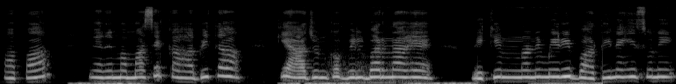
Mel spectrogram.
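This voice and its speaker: A woman voicing a meek schoolgirl daughter who asks politely in a soft, pleading way. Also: extremely high pitch, fairly even intonation, moderate pace, creaky, voice pushed up.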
